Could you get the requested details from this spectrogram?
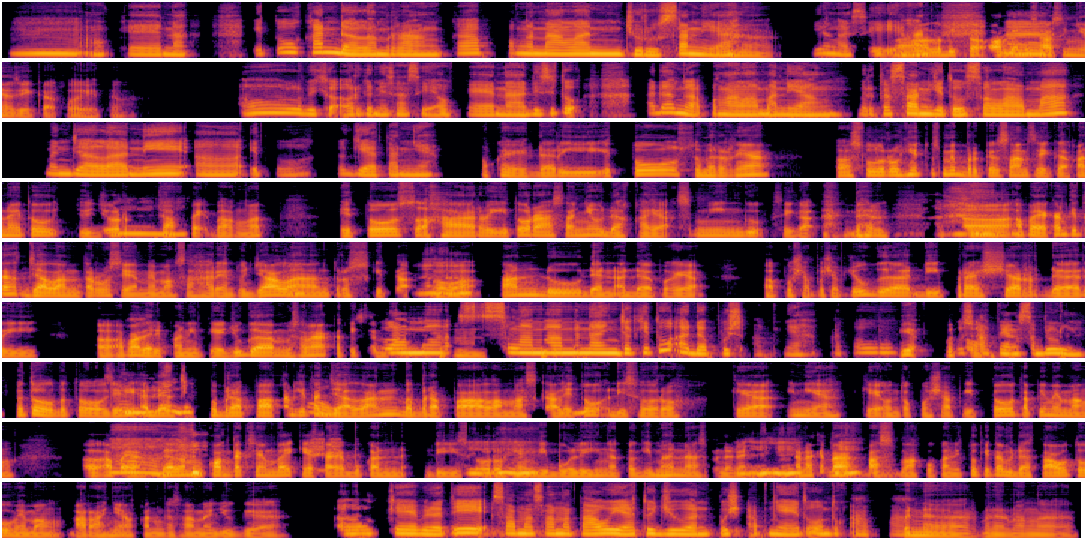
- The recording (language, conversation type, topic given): Indonesian, podcast, Apa pengalaman petualangan alam yang paling berkesan buat kamu?
- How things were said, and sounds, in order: chuckle; in English: "pressure"; other background noise; surprised: "Selama menanjak? Wow"; chuckle; in English: "di-bullying"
